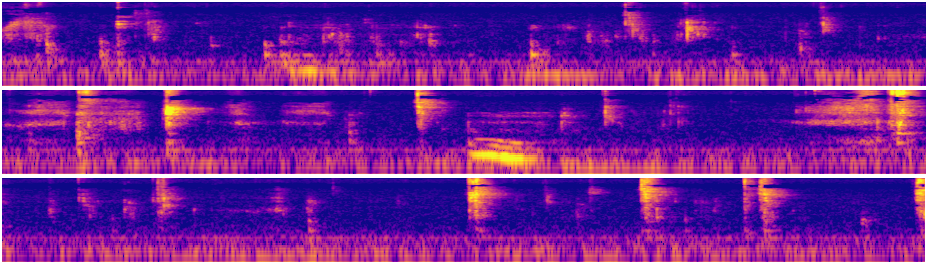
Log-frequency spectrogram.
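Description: Mouth sounds of a person biting and chewing air-fried Cornish hen: scattered wet smacks and clicks at a low level, with one short low hum about seven seconds in.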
